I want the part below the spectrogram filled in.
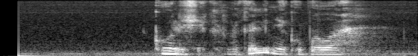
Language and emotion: Russian, sad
